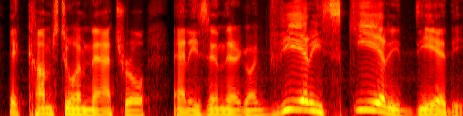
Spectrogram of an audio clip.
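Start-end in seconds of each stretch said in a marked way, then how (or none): 2.6-4.6 put-on homemade, amateur-sounding Russian accent. Parent repeating what the son said, imitating his Russian accent. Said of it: "did a Russian accent".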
